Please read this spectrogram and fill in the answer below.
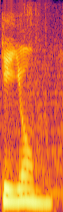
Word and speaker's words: Guillaume: The L is silent. Guillaume.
